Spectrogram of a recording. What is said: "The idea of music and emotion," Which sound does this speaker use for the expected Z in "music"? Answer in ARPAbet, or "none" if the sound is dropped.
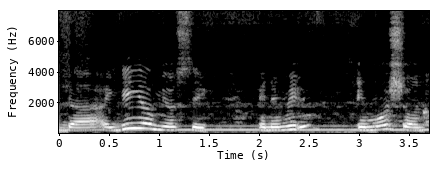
S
